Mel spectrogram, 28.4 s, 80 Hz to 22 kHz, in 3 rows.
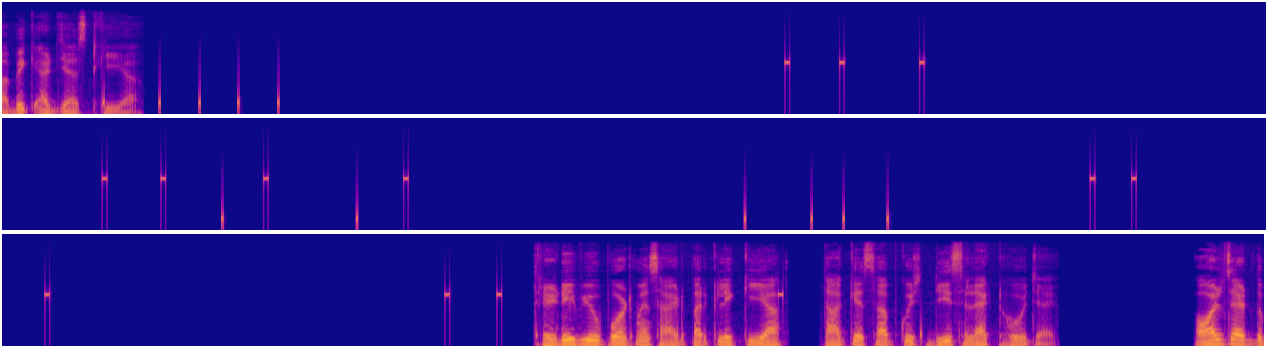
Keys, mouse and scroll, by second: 0.5 scroll up 1, 1.0-4.5 scroll down 1, 5.8 click, 6.2 double click, 6.8 click, 8.4 g, 10.2 click, 10.6 double click, 10.9 scroll down 1, 11.4 alt+shift+click, 11.9-12.4 scroll up 1, 12.5 click, 14.4 g, 14.8-15.3 scroll down 1, 17.6 scroll up 1, 17.6 click, 17.9 double click, 19.2 click, 20.9 g, 22.2 click, 22.6 double click, 23.8 scroll down 1, 24.7 click, 25.6-28.3 scroll down 1.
